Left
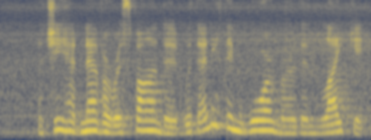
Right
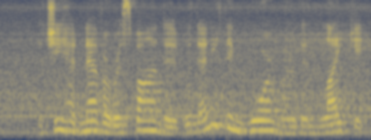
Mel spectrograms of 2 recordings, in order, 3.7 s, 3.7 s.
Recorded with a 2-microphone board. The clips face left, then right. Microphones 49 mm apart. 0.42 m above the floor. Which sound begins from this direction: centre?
A woman speaking, at 0.4 s.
